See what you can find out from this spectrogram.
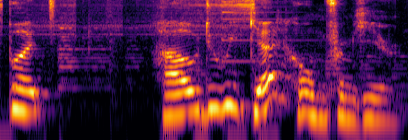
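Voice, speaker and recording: A woman's voice: medium pitch, lively intonation, slow, mellow, faint music behind. A woman voicing a small, whiny, pleading and tired piglet from space in a children's audio drama.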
